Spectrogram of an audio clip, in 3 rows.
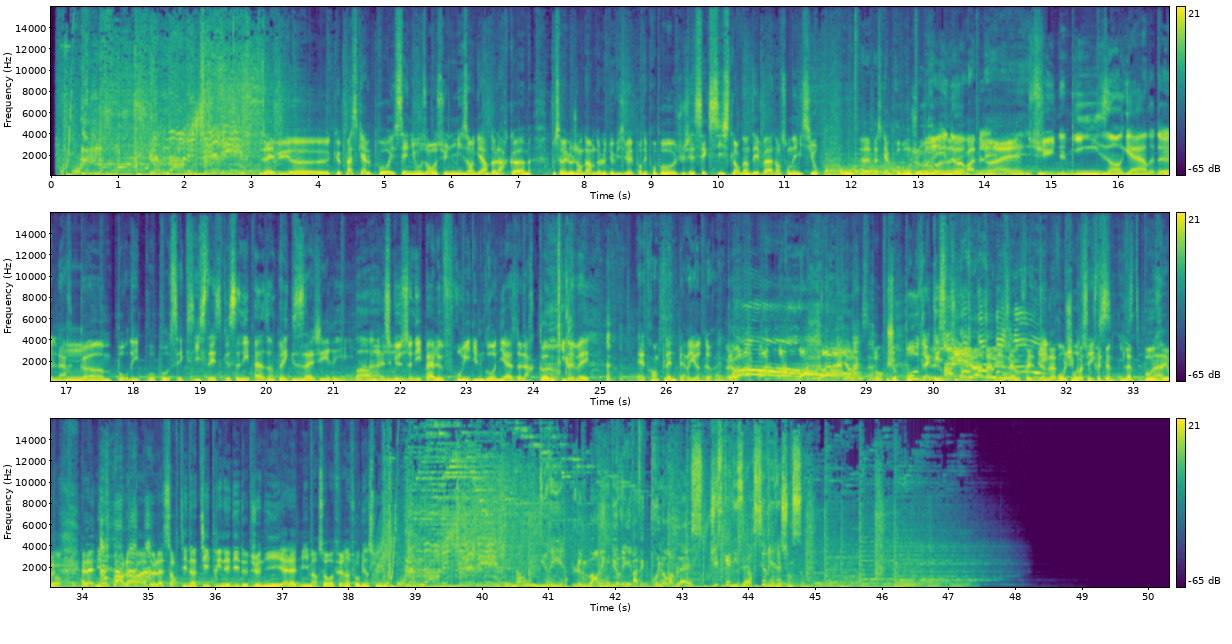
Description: L’imitateur
en direct à 7h30, 8h30, et 9h30.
